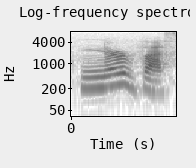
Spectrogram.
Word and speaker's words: nervous: nervous okay very good nervous remember that even though it's an ous we pronounce it like us okay like okay no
